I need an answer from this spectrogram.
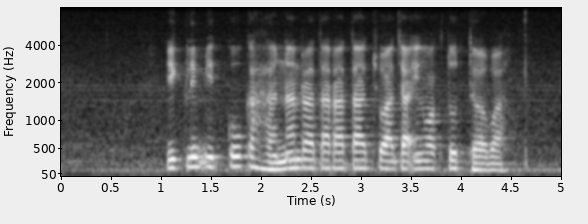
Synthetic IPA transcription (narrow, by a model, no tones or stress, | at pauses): ʔiklɪmikukaɦananrat̪aɾat̪ḁt͡ʃuat͡ʃaʔɪŋwak̚t̪ud̪̥a̤wah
